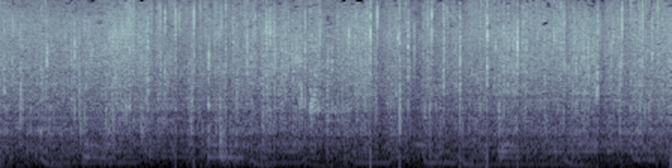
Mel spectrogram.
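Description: Garlic and green chili fry in a hot pan for a tofu stir fry, giving a steady, close sizzle with dense crackling throughout and no talking.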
